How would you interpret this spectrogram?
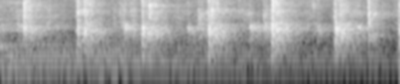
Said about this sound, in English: Clap for the Lord Jesus.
